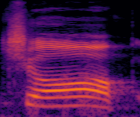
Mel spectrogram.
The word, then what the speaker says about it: chalk: this blackboard is black but this chalk, CHAL के chalk, इसमें L की आवाज नहीं आती, साइलेंट है।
